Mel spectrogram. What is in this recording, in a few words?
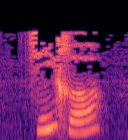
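"集合", Mandarin Chinese; chinese flashcards; hsk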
